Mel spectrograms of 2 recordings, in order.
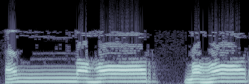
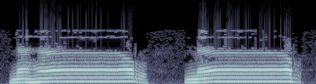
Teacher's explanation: نون مرققة بعدها ألف مرققة · Shown in: second take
